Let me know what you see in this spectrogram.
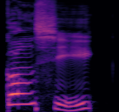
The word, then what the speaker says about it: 恭喜: 恭が平板の一声、喜は下がって上がる三声です。いつもの魔の発音を使ってアクセントの流れを把握するなら、まあまあという具合です。では発音と合わせて言ってみましょう。おめでとう。 – 恭喜。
